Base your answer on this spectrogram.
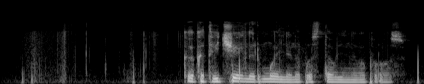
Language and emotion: Russian, angry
